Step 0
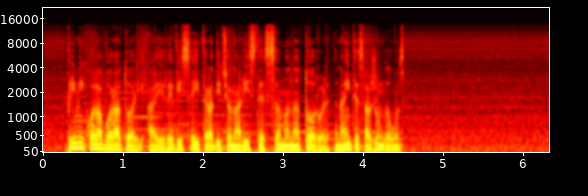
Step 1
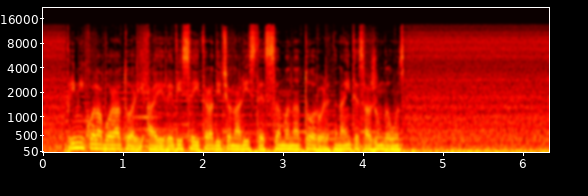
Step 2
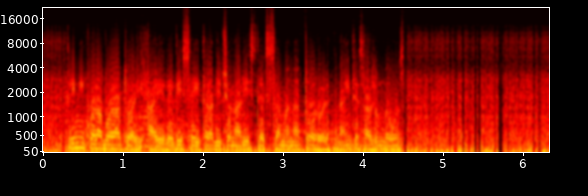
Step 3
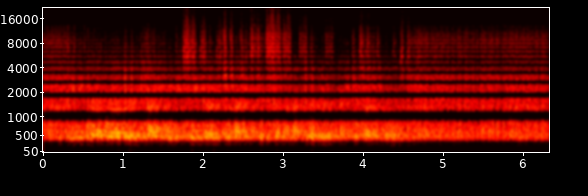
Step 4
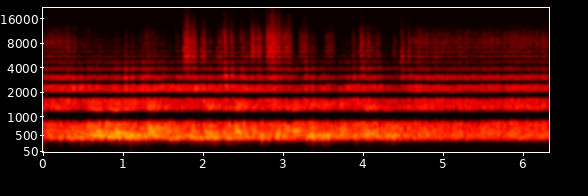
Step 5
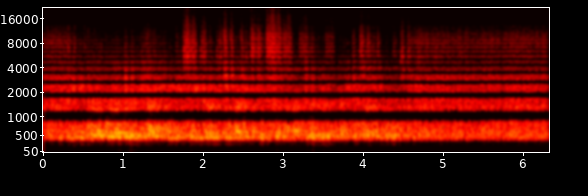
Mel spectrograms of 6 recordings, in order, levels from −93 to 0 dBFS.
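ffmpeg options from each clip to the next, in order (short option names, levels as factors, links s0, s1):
-af "asubboost=boost=6:cutoff=64,acompressor=threshold=0.0708:ratio=2.5,alimiter=level_in=1.12:limit=0.0631:level=0:latency=1:release=92,volume=0.891,volume=2"
-af "highshelf=f=3600:t=q:w=1.5:g=-8.5,aeval=exprs='val(0)+0.0141*(sin(2*PI*60*n/s)+sin(2*PI*2*60*n/s)/2+sin(2*PI*3*60*n/s)/3+sin(2*PI*4*60*n/s)/4+sin(2*PI*5*60*n/s)/5)':c=same,aeval=exprs='max(val(0),0)':c=same"
-filter_complex "[0:a]acompressor=threshold=0.0282:ratio=6,asplit=2[s0][s1];[s1]aecho=0:1:80|208|412.8|740.5|1265:0.631|0.398|0.251|0.158|0.1[s2];[s0][s2]amix=inputs=2:normalize=0,afftfilt=real='re*eq(mod(floor(b*sr/1024/410),2),1)':imag='im*eq(mod(floor(b*sr/1024/410),2),1)':win_size=1024:overlap=0.75,volume=1.58"
-af "flanger=delay=16:depth=7.2:speed=0.45,volume=1.41"
-af "aecho=1:1:493:0.0668"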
